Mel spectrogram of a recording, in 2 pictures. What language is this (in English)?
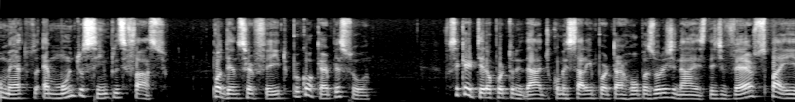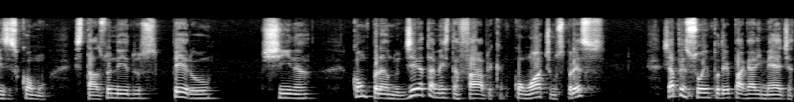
Portuguese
